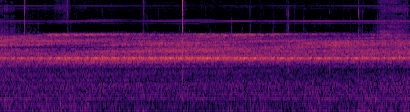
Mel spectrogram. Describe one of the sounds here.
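Small train wheels click now and then over rail joints.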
